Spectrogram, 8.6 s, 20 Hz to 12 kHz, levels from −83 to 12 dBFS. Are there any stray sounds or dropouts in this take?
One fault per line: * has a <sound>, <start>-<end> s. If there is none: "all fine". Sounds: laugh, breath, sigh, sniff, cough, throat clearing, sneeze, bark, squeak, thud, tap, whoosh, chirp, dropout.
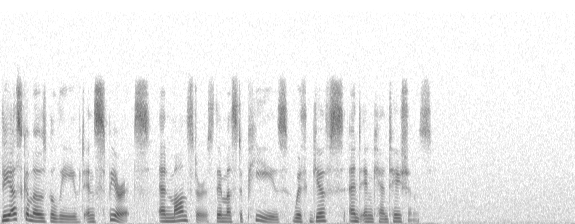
all fine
